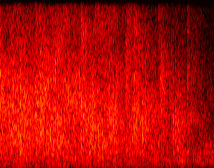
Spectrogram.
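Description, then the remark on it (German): An audience claps steadily for a few seconds, a dense, even patter of many hands that eases slightly toward the end, with no voices over it. “Also damit Sie nicht gleich schon wieder klatschen, möchte ich eigentlich eher Fragen stellen.”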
